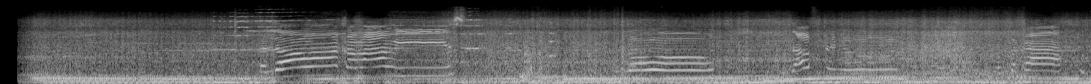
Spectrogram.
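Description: Motorcycle engine of a tricycle running steadily under way, heard from inside its sidecar. High, wavering voice-like sounds break in about three seconds in, again around six and a half seconds, and briefly at eight.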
